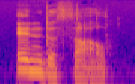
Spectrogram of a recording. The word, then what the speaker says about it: Endothal: Was it Endosol? – Endothal, yes, with an E. – How do you spell it? E-N-D? – E-N-D-O-T-H-A-L. Endothal.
